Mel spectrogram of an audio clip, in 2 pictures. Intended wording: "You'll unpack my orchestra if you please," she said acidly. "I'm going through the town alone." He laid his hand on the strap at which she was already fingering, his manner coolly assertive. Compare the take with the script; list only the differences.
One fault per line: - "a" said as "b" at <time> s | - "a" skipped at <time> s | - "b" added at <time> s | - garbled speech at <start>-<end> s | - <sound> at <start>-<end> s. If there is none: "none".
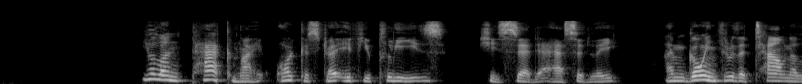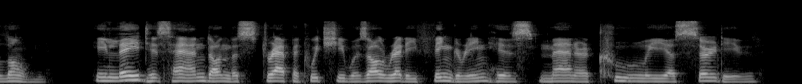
none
